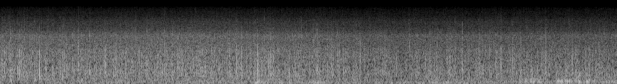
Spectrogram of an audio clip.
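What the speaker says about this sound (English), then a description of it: "we have heavy rain for the next couple of hours" Heavy rain falls on a Poler four-person instant pop-up tent, a dense, steady patter drumming close and loud on the fabric without letup.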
